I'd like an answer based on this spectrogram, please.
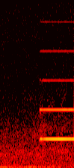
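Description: A steady high-pitched electronic tone starts abruptly: a training defibrillator's alert beep during a practice demonstration.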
